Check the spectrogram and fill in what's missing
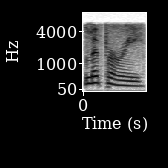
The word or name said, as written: Lipari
